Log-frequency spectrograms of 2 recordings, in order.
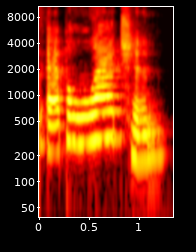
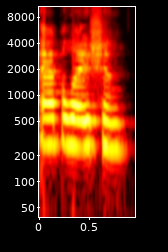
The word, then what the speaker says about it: Appalachian: with my uh lovely North Carolina accent or Appalachin accent. And one note, it is Appalachin because of the Appalache tribe that lived there. So, just FYI, if you've been calling it Appalachian, you're wrong.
